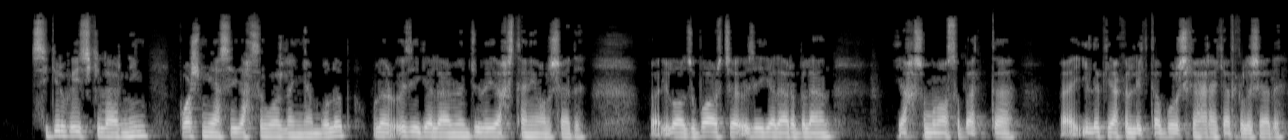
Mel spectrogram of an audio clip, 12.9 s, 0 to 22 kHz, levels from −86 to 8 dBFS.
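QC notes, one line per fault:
No faults found in this speech clip. Nothing here needs a QC note.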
